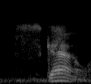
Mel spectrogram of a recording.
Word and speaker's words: Skow: Is it Skow or Skow? – Skow. – Skow. I knew I was going to butcher that.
